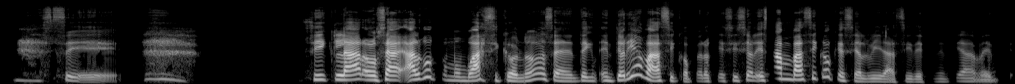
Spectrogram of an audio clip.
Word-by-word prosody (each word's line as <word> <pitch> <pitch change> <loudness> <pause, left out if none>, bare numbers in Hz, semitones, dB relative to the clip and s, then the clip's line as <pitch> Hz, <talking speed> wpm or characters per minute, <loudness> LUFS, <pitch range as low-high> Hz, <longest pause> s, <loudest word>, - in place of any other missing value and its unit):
Ah, 175 -3 -12
sí. 110 - -9 1.8
Sí, 220 +3 -2
claro. 215 +1 +5
O - - +3
sea, 200 +2 +6
algo 290 +11 +3
como 190 -6 -11
básico, 175 -2 +2
¿no? 180 +10 -4
O 250 - -4
sea, 170 -6 -3
en 150 - -12
te 170 -2 -5
en 175 0 -8
teoría 205 - 0
básico, 170 - +2
pero 150 0 -12
que 155 - -18
sí 175 +4 -11
se 195 - -6
es 185 - -5
tan 260 -3 +2
básico 260 +10 +1
que 195 -5 -6
se 160 -4 -7
olvida, 135 -1 -8
sí 130 - -17
definitivamente. 125 - -15
175 Hz, 170 wpm, -20 LUFS, 150-210 Hz, 1.8 s, sea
